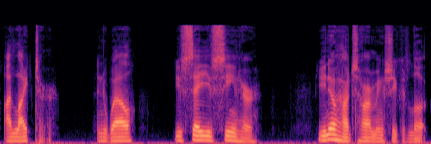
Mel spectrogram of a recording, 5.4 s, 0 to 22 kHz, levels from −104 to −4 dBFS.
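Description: No technical faults are audible.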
